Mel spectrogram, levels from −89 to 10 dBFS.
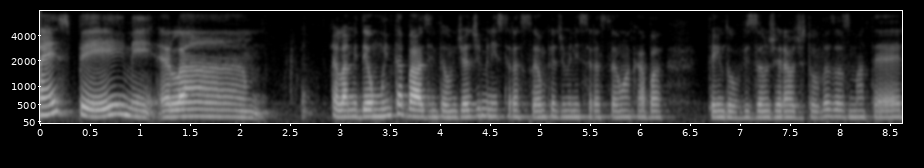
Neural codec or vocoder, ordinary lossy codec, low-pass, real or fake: none; Opus, 32 kbps; 7.2 kHz; real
